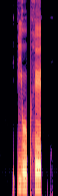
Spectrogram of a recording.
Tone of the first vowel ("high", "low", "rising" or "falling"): low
